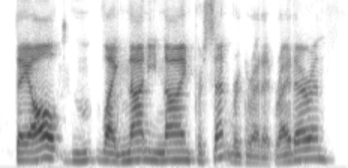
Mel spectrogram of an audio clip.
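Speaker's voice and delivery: normal talking voice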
